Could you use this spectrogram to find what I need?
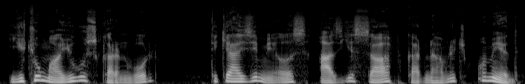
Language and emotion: Kashmiri, sad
